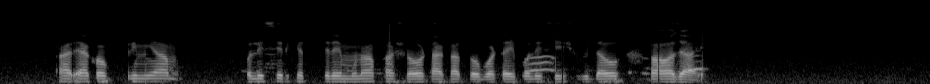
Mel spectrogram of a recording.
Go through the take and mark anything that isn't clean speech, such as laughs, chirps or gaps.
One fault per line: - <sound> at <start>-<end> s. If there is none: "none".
none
